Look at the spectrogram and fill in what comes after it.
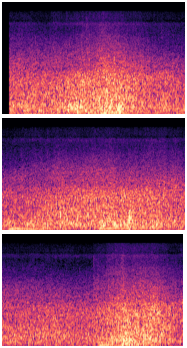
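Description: Heavy rain falling as a dense, even hiss, swelling about two seconds in and again near the end.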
